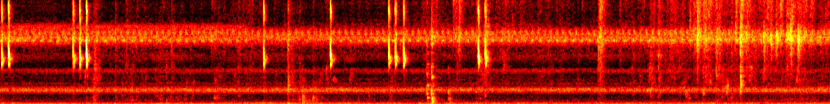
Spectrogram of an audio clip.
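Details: Crickets trilling in a steady, unbroken high-pitched chorus with several layered tones, punctuated by scattered sharp clicks and ticks near the start and middle.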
